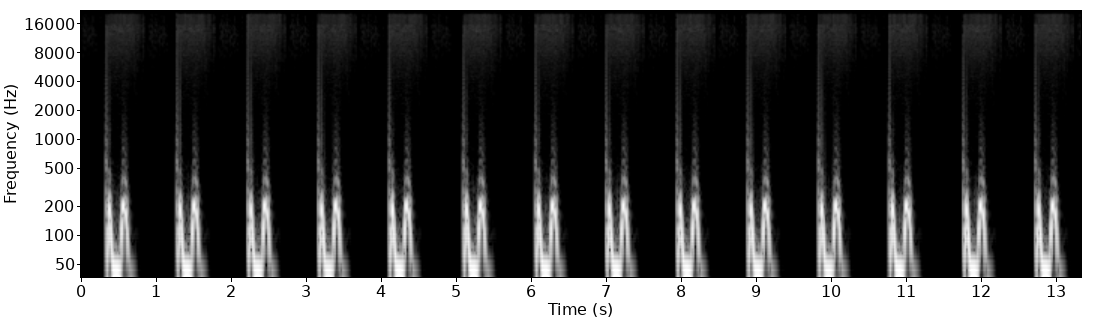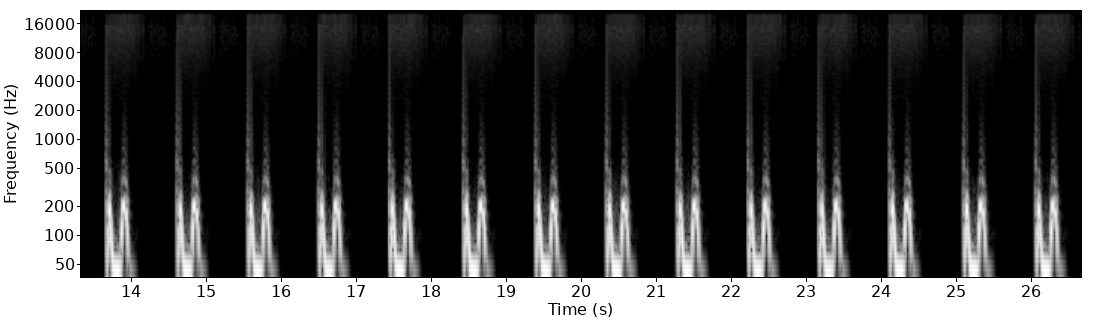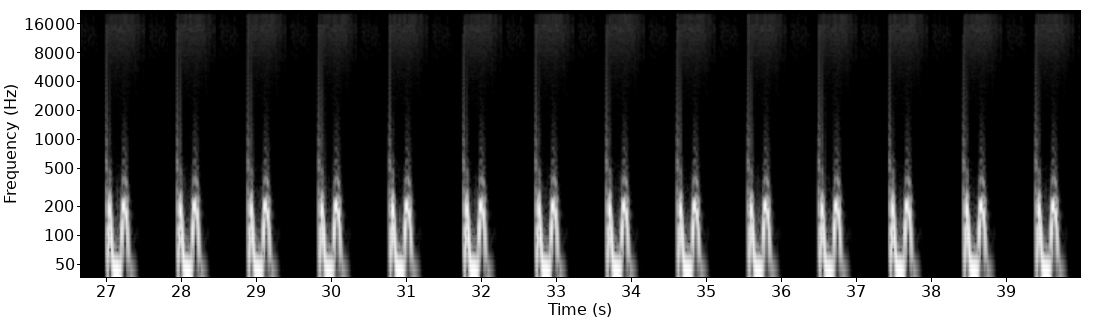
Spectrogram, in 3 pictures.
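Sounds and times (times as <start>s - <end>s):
heartbeat thumps: 0.3s - 0.7s, 1.3s - 1.6s, 2.2s - 2.6s, 3.2s - 3.5s, 4.1s - 4.4s, 5.1s - 5.4s, 6.0s - 6.4s, 7.0s - 7.4s, 8.0s - 8.3s, 8.9s - 9.2s, 9.8s - 10.2s, 10.8s - 11.1s, 11.8s - 12.1s, 12.7s - 13.1s, 13.7s - 14.0s, 14.6s - 15.0s, 15.6s - 15.9s, 16.5s - 16.8s, 17.4s - 17.8s, 18.4s - 18.8s, 19.4s - 19.7s, 20.3s - 20.7s, 21.3s - 21.6s, 22.2s - 22.6s, 23.2s - 23.5s, 24.1s - 24.4s, 25.1s - 25.4s, 26.0s - 26.4s, 27.0s - 27.3s, 28.0s - 28.2s, 28.9s - 29.2s, 29.8s - 30.2s, 30.8s - 31.1s, 31.8s - 32.1s, 32.7s - 33.1s, 33.7s - 34.0s, 34.6s - 35.0s, 35.6s - 35.9s, 36.5s - 36.8s, 37.4s - 37.8s, 38.4s - 38.8s, 39.4s - 39.7s.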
